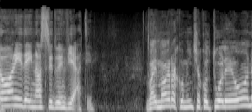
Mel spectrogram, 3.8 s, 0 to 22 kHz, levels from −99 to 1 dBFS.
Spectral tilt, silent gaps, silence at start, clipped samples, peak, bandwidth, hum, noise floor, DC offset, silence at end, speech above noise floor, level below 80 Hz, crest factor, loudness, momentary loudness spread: -5 dB/octave; none; 0 s; under 0.1%; -4 dBFS; 16 kHz; none; -61 dBFS; under 0.1%; 0 s; 43 dB; -62 dBFS; 16 dB; -19 LUFS; 10 LU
